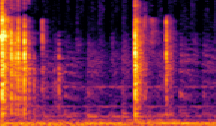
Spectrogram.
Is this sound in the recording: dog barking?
no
